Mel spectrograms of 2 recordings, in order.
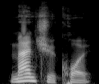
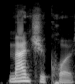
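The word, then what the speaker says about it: Manchukuo: a puppet state called or pronounced in English as manchukwo manchuko spelled m-a-n-c-h-u-k-u-o the Japanese roared Northeast China under man drogwar manchukwo for almost 14 years until 1945.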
